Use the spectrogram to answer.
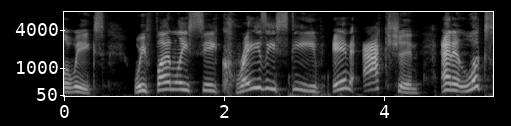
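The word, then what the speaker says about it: Crazzy Steve: they're pronouncing his name it has two Z's the way you pronounce that is crazy not crazy crazy Steve okay so crazy Steve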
